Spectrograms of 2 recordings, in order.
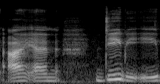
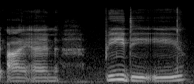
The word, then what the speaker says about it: INBDE: I've been saying INDBE, but it's actually INBDE.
